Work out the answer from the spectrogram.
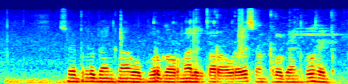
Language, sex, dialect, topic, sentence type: Kannada, male, Northeastern, banking, statement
